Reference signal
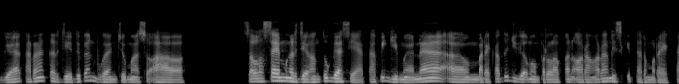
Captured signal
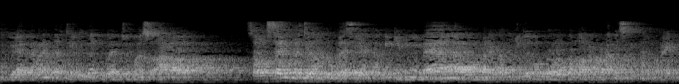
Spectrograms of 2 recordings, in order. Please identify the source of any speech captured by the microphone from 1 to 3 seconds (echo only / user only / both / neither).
echo only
